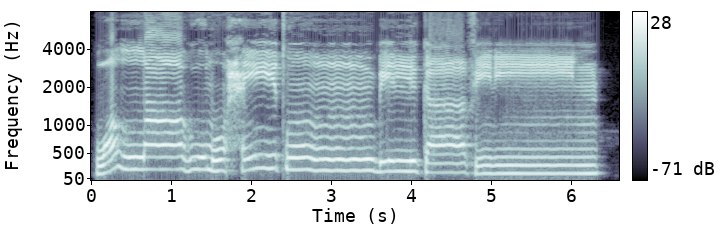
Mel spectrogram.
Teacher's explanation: تنوین کے بعد با آ گیا تو یہاں پر اقلاب کریں گے، اسی وجہ سے چھوٹا سا میم ہے، اور اخفاء شفوی بھی ہوگا۔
